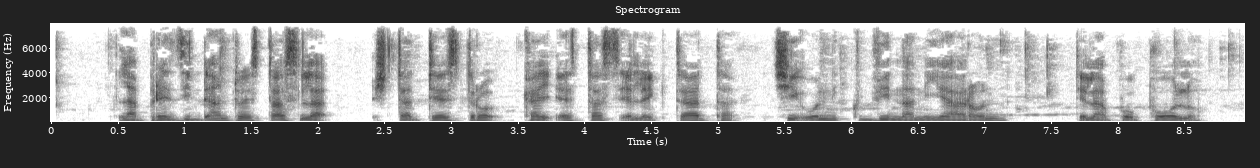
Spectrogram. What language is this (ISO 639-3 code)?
epo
